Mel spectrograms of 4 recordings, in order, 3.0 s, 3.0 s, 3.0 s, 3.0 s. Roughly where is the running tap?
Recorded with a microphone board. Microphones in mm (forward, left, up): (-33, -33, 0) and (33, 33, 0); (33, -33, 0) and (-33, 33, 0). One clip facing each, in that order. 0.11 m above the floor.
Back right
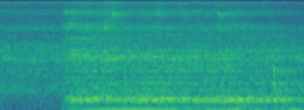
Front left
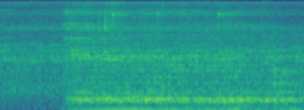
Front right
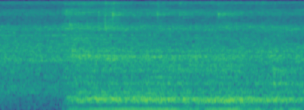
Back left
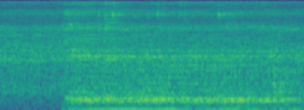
Behind.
